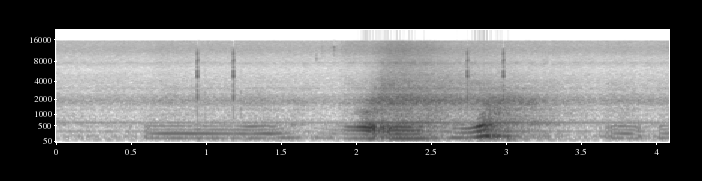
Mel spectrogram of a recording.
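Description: A man's voice, quiet and indistinct, in two short stretches, with two light clicks about a second in.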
